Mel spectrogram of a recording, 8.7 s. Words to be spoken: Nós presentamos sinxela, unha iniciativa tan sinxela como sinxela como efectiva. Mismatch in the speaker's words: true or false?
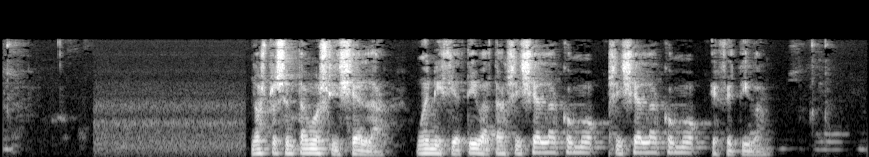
false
